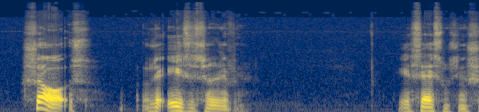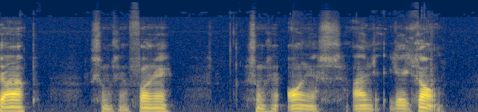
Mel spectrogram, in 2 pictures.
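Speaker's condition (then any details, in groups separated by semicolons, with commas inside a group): Stage 4 tongue cancer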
